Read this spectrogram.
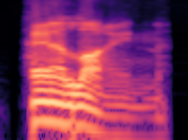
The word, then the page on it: hairline: British English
